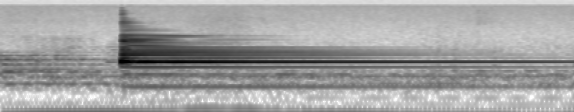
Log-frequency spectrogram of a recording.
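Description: A single note plucked on a pipa about a second in, after a brief pause, ringing out and fading slowly.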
